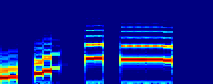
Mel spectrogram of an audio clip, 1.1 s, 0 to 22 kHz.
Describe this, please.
Sound effects > Other mechanisms, engines, machines
Small Robot - Angry 1
An angry sounding small robot talk, bleeping. I originally designed this for some project that has now been canceled. Designed using Vital synth and Reaper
